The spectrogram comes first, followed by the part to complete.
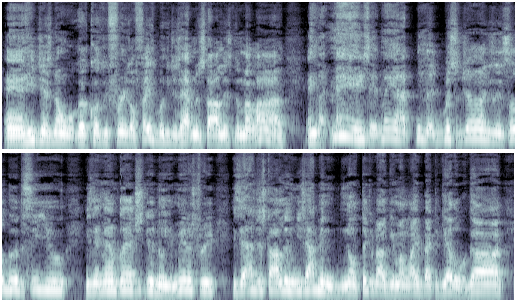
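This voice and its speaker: Man, pastor preaching on a livestream, deep warm voice, casual street talk, keeps checking "you know what I'm saying?". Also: fairly even intonation, quick pace, few pauses. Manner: acts out quoted lines.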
